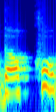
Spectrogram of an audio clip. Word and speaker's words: দক্ষ: দেখো অ এর পরে যদি কি বলছে, যুক্ত যে ক্ষীয় থাকে, তাহলে কি হয়ে যাবে? ও এর মতো হয়ে যাবে। তাহলে দক্ষ, আমরা কি বলি? দক্ষ। দক্ষ কিন্তু আমরা বলি না, উচ্চারণটা সঠিক উচ্চারণটা এভাবে হবে যে প্রমিত সঠিক উচ্চারণটা হবে দক্ষ, ঠিক আছে?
